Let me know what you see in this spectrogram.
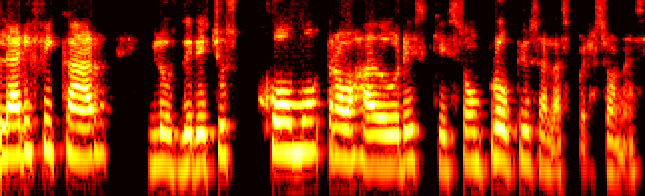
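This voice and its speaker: At a fairly slow pace, a woman with a normal speaking voice speaks at medium pitch with ordinary pitch variation. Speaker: university lecturer. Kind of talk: online lecture.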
